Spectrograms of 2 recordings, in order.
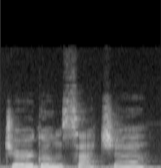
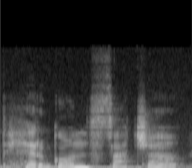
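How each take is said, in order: First: The name is read with an American-style pronunciation. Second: The name is read with a Spanish-style pronunciation. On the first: "in American like" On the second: "Is it Spanish?"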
